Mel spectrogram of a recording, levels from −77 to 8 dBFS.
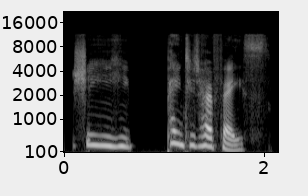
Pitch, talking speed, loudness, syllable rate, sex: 245 Hz, 110 wpm, -19 LUFS, 3.2 syllables/s, female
